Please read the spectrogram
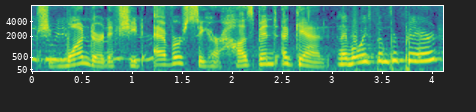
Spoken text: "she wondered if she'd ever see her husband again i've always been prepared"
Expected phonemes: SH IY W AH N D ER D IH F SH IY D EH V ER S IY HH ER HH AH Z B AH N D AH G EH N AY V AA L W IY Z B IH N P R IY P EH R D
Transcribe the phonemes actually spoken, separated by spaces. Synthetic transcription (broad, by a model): SH IY W AH N D ER D IH F SH IY D EH V ER S IY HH ER HH AH Z B AH N D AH G EH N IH V AA L W IY Z B IH N P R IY P EH R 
